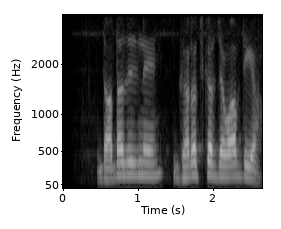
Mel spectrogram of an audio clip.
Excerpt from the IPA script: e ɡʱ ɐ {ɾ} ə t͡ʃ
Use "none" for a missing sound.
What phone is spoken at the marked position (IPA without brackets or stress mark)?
ɾ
